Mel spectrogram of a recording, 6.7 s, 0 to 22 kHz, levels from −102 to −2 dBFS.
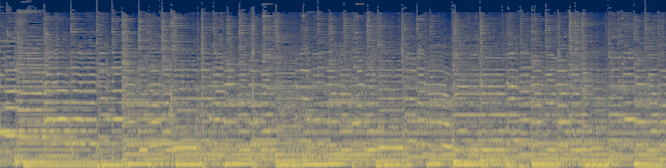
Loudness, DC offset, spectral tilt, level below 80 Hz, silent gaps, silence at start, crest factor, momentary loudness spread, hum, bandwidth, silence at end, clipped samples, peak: -22 LUFS; under 0.1%; -6 dB/octave; -32 dBFS; none; 0 s; 14 dB; 2 LU; none; 17.5 kHz; 0 s; under 0.1%; -8 dBFS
